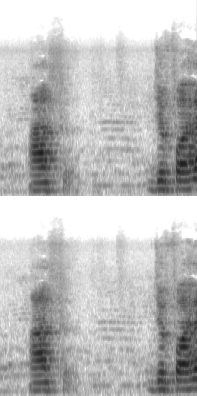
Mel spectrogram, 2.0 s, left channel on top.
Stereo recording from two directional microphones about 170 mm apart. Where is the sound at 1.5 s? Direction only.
15° left (ahead or behind).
